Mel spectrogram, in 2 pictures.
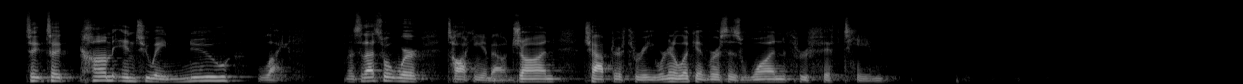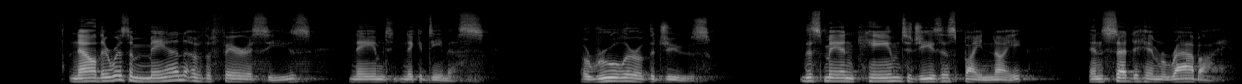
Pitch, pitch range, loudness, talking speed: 135 Hz, 120-160 Hz, -31 LUFS, 130 wpm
